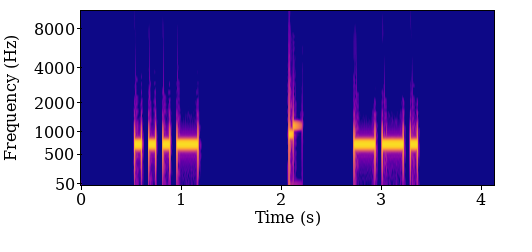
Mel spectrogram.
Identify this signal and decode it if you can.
Morse code, heard as a keyed tone, about 17 wpm, 700 Hz. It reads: V G
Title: Single Letter-Number Alt - Rapid-Fire 17wpm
